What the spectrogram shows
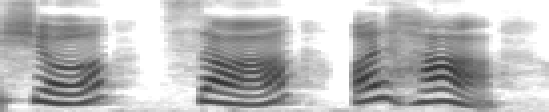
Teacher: इनके अंदर श्वास की पूरी तरह से रुकावट नहीं, बल्कि किसी स्थान पर हल्का संकुचन है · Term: संसर्ग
